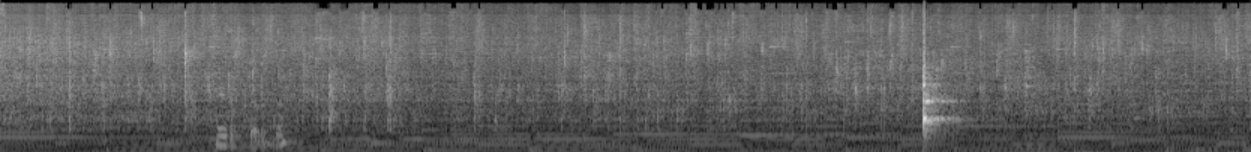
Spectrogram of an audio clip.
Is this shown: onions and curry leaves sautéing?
yes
